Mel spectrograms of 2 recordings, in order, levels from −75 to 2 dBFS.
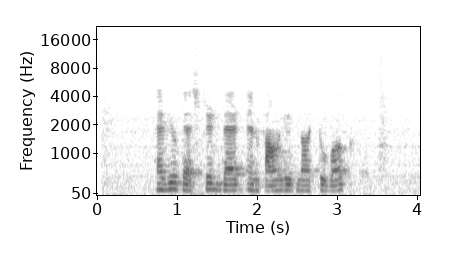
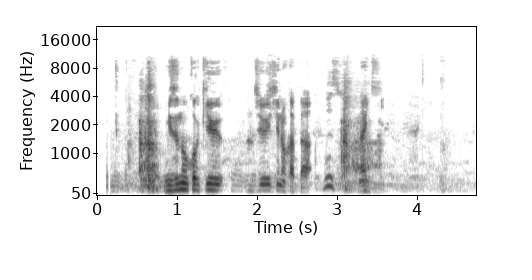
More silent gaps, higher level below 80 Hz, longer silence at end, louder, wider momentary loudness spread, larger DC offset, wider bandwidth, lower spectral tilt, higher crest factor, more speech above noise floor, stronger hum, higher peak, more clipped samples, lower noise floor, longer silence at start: neither; about the same, -66 dBFS vs -66 dBFS; about the same, 0.4 s vs 0.4 s; second, -33 LUFS vs -21 LUFS; first, 23 LU vs 18 LU; neither; first, 15.5 kHz vs 11.5 kHz; first, -7.5 dB/octave vs -4.5 dB/octave; about the same, 18 dB vs 22 dB; second, 25 dB vs 30 dB; neither; second, -16 dBFS vs -2 dBFS; neither; first, -58 dBFS vs -51 dBFS; about the same, 0.05 s vs 0.15 s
